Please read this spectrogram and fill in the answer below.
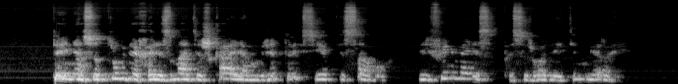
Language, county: Lithuanian, Kaunas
